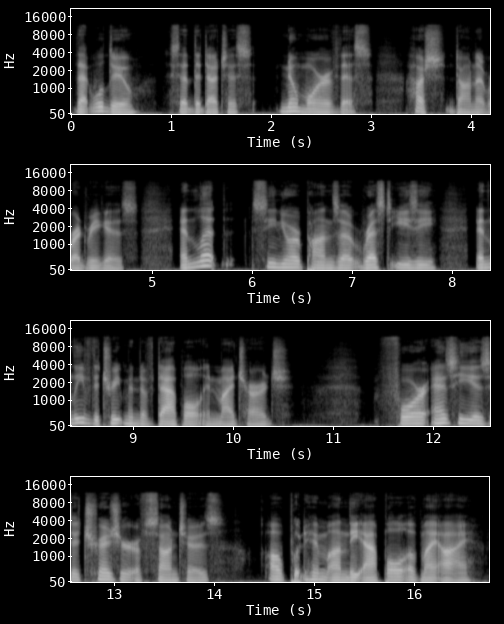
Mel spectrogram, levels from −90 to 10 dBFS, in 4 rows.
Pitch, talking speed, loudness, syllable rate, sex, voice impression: 115 Hz, 160 wpm, -22 LUFS, 4.5 syllables/s, male, very masculine, very adult-like, middle-aged, thick, slightly tensed, powerful, slightly bright, slightly hard, slightly clear, slightly halting, cool, intellectual, slightly refreshing, sincere, calm, mature, friendly, reassuring, slightly unique, slightly elegant, wild, slightly sweet, slightly lively, kind, slightly modest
